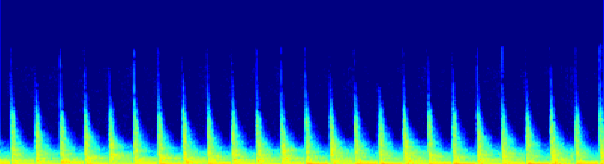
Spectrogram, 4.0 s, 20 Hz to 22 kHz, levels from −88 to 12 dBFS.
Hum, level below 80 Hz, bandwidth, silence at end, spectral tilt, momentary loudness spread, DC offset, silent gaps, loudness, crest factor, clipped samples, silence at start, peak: none; -30 dBFS; 8.4 kHz; 0 s; -5.5 dB/octave; 1 LU; under 0.1%; none; -21 LUFS; 16 dB; under 0.1%; 0 s; -4 dBFS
